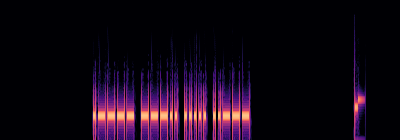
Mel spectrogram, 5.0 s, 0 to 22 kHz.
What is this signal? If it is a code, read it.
Morse code, heard as a keyed tone, about 40 wpm, 700 Hz. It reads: 1852
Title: Numbers - 4-Digit 40wpm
